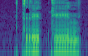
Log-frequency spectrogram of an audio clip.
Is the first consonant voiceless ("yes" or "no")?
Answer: yes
